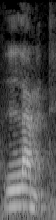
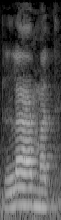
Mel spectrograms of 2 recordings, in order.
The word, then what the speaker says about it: Lamatl: Y es Siwat o Lamat. Por aquí, Lamat, Siwat. Igual es una palabra muy, pero muy fácil de pronunciar.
